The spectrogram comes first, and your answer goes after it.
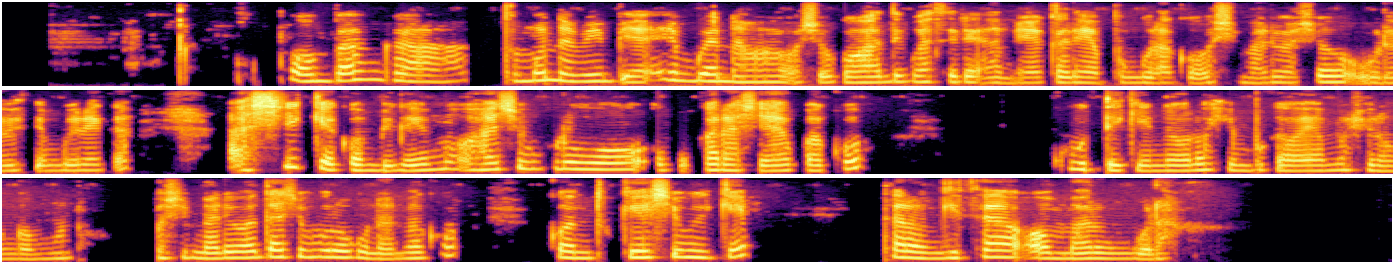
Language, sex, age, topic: Oshiwambo, female, 25-35, finance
